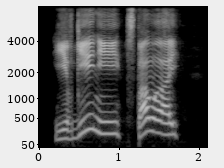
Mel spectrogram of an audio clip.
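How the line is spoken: Loud. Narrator (Russian): прибавил он громко

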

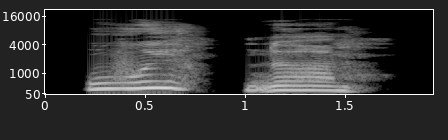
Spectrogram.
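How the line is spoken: Sighing mage. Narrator (Russian): вздохнул маг

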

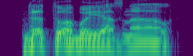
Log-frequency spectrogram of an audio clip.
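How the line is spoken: Prince laughing. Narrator (Russian): засмеялся наследный принц

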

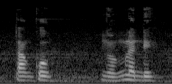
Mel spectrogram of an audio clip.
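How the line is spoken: Cold, sneering. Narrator (Vietnamese): Hà Hầu Tử Khâm lạnh lùng cười nhạt, nói

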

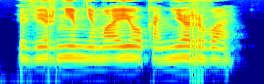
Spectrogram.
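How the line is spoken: Bestial growl. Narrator (Russian): Все больше напоминая зверя, прорычал Фил

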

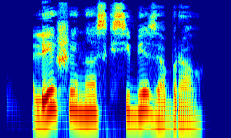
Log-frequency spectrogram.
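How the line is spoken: Calm. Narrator (Russian): спокойно продолжил речь свою

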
